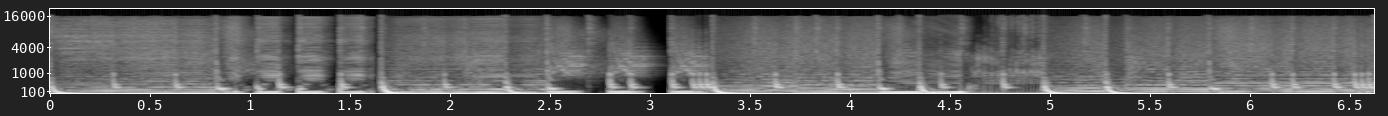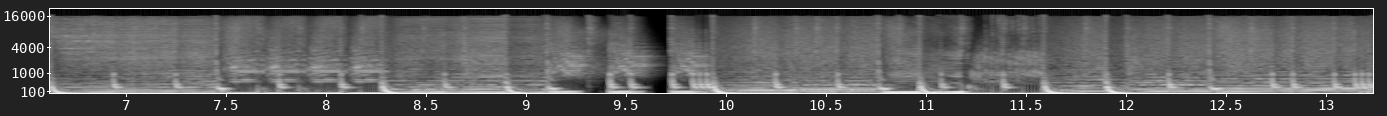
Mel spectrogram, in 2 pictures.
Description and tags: Dubstep FL Studio + Vital Test
A pretty cool totally loopable dubstep test. Made in FL Studio 20.
hard, glitch-hop, techno, dance, hardstyle, fx, dub-step, reverb, panning, sound, pan, dubstep, electro, house, echo, bounce, bomb, delay, drop, ambient, effect, club, electronic, minimal, dub, fail, rave, trance, acid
